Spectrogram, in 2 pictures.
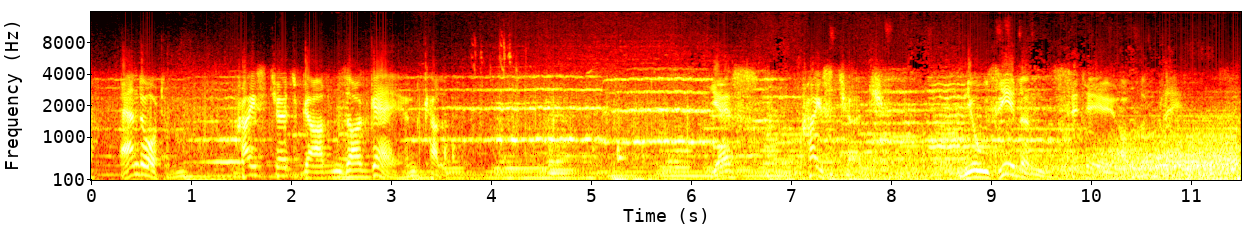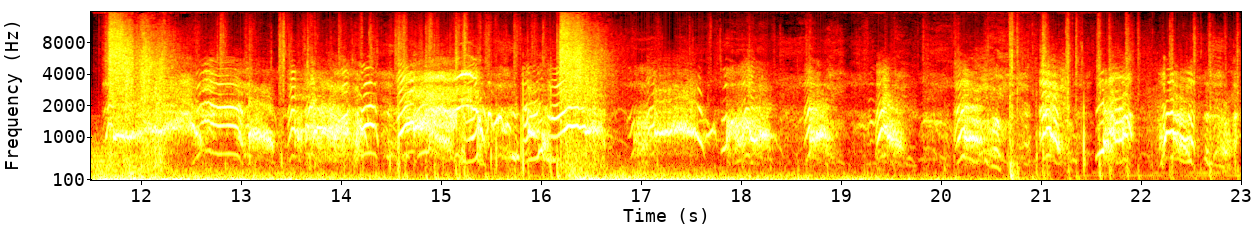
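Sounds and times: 
speech: 0.3s - 5.4s, 6.2s - 11.7s
two teenage girls screaming: 11.6s - 22.9s.

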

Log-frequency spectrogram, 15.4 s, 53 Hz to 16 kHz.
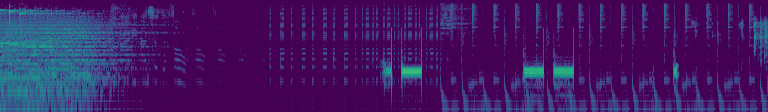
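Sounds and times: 
busy rhythmic musical backdrop: 0.0s - 3.2s, 8.5s - 15.3s
short telephone dialing tones: 7.7s - 8.4s, 10.5s - 11.5s.

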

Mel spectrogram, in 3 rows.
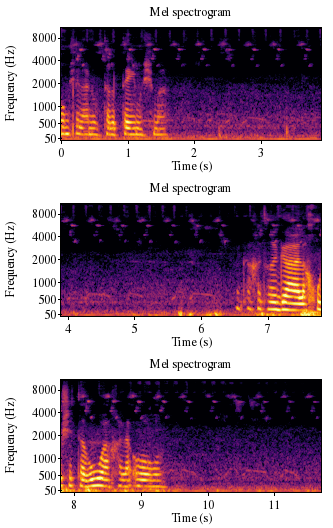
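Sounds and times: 
speech: 0.0s - 1.8s, 6.6s - 9.4s
many birds chirping high in tall trees: 0.0s - 11.6s.

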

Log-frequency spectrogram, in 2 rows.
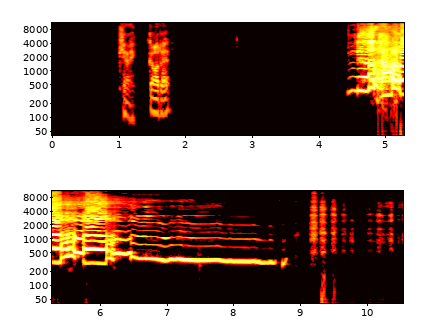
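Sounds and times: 
speech: 1.0s - 1.9s, 4.9s - 6.2s
exaggerated anguished wail breaking in pitch like a yodel: 4.4s - 8.9s.

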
